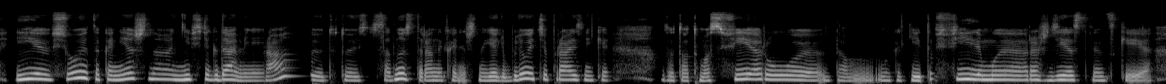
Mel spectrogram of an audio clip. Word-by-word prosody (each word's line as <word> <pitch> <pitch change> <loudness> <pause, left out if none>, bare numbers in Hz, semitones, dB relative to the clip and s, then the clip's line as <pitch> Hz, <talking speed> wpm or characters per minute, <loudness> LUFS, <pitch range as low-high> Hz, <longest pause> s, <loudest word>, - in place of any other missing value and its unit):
И 245 +1 +5
всё 250 +6 +1
это, 285 -6 +3
конечно, 245 +3 +1
не 220 +1 +4
всегда 220 -1 0
меня 175 -1 -4
радует. 315 - -5
То 205 - -7
есть, 180 0 -6
с - - -7
одной 245 +7 +3
стороны, 185 -5 -4
конечно, 185 +1 -6
я 185 +1 +1
люблю 180 +9 +1
эти 260 -2 0
праздники, 215 -3 -3 0.5
вот 200 -3 -8
эту 180 -1 -4
атмосферу, 220 +5 +2
э, 195 -3 -1
там 180 +1 -7
какие-то 185 +4 -2
фильмы 215 -5 +3
рождественские, 190 - -2
210 Hz, 135 wpm, -27 LUFS, 185-235 Hz, 0.5 s, И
